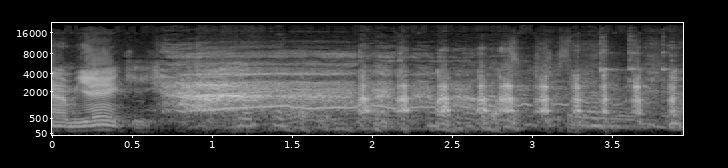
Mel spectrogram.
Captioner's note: Bill laughing; party goers chattering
